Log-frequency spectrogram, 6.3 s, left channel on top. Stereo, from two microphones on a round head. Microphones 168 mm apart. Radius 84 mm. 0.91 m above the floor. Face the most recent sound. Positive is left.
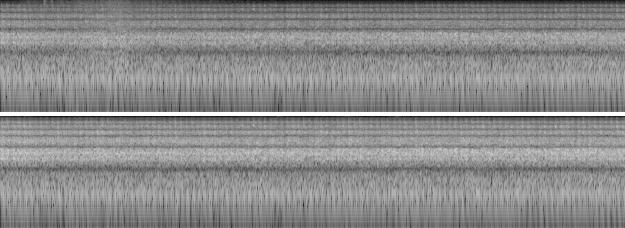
turn(degrees=-45)  # may be behind; listen again after turning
